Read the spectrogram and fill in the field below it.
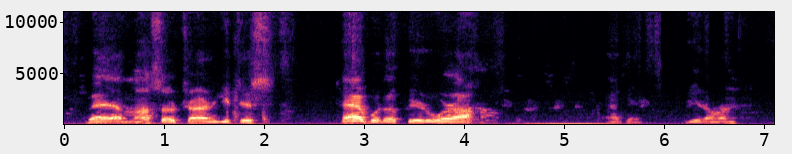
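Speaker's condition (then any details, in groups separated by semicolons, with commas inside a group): Cerebral palsy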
